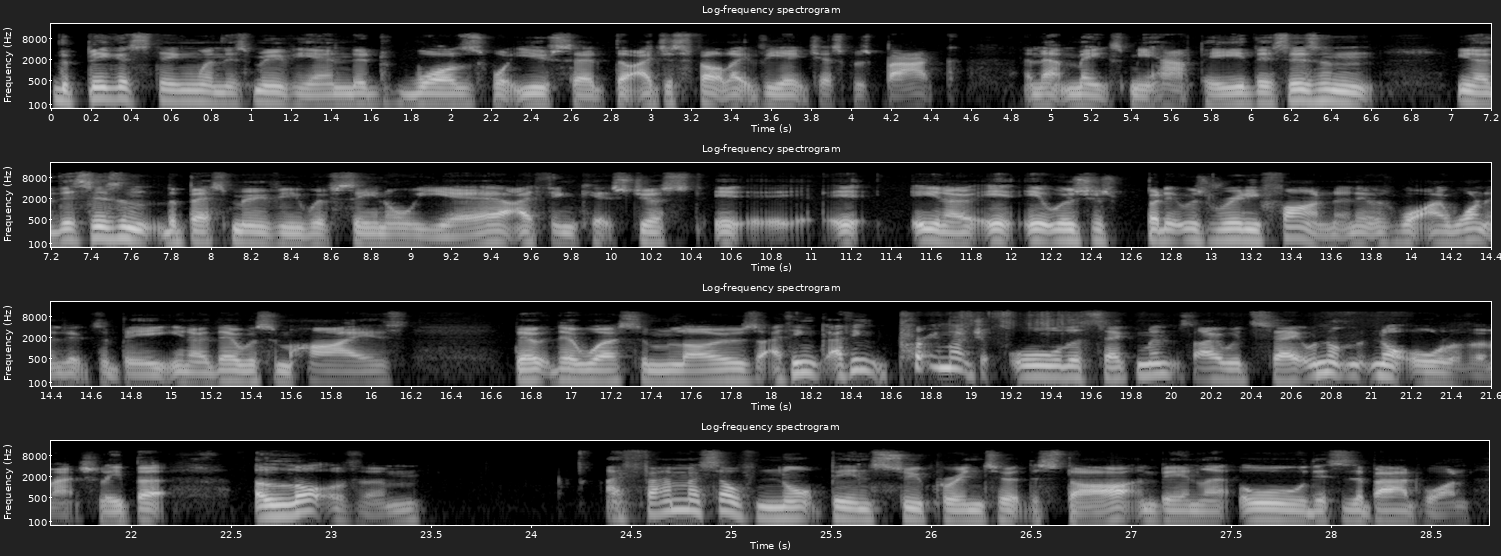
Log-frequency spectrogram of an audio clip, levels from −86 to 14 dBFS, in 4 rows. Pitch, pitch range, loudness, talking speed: 120 Hz, 105-140 Hz, -19 LUFS, 245 wpm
